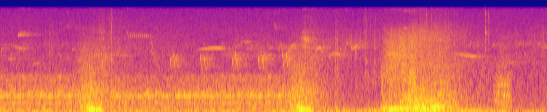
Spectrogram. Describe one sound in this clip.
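A magic spell crackles and bursts with a rushing whoosh.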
